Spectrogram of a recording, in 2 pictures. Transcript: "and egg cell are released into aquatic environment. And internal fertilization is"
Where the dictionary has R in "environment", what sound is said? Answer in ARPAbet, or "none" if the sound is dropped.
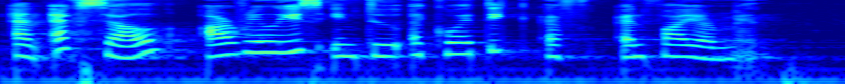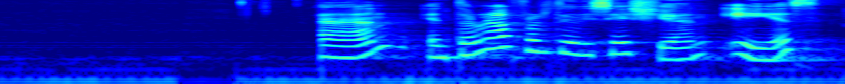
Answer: none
